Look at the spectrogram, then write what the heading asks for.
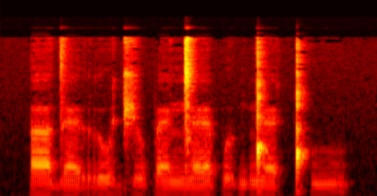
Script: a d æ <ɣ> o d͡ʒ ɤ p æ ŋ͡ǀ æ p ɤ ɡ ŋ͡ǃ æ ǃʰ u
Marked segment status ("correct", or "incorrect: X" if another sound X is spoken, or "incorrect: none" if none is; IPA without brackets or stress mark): incorrect: r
